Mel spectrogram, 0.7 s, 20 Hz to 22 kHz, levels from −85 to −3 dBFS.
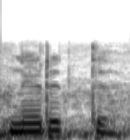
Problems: constant background noise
